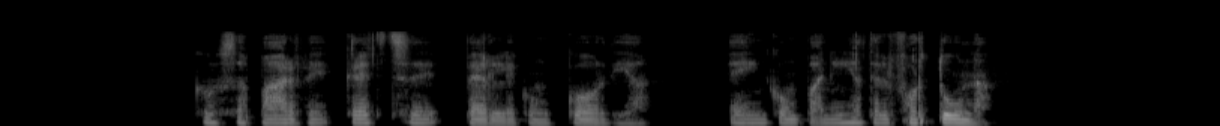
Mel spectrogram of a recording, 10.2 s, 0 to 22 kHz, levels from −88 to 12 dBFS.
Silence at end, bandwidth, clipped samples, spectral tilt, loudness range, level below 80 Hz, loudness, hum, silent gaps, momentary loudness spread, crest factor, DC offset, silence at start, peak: 1.95 s; 7.6 kHz; under 0.1%; -5 dB/octave; 4 LU; -82 dBFS; -45 LUFS; none; 2.78-2.88 s, 3.69-3.88 s, 4.63-4.70 s, 5.66-6.05 s; 13 LU; 22 dB; under 0.1%; 1.65 s; -24 dBFS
